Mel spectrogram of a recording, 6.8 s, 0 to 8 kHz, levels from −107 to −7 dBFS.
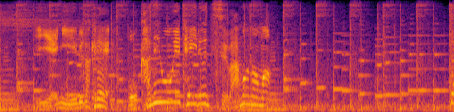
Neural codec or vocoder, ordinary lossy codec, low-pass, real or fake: none; Opus, 24 kbps; 7.2 kHz; real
